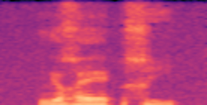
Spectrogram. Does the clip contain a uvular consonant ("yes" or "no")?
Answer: yes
